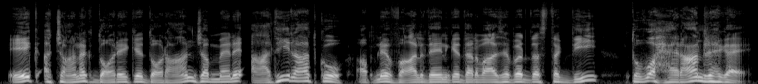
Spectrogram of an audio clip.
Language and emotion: Urdu, surprised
